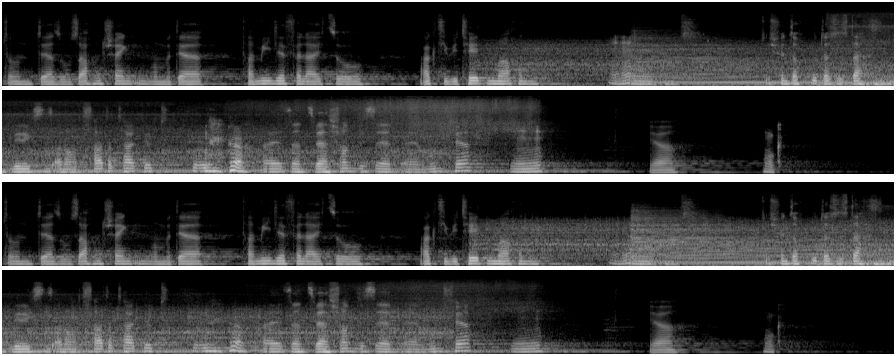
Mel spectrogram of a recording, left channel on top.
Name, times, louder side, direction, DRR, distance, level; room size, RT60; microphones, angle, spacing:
voice 1, 0.0-2.0 2.4-3.6 4.2-5.4 6.2-7.0 7.6-10.9 11.5-13.6 15.4-15.7, equal, ahead, 14 dB, 0.5 m, -25 dB
sound 1, 4.7-13.5, right 3 dB, 80° right, 3.1 m, -37 dB
sound 2, 6.3-15.2, right 1 dB, 35° right, 1.0 m, -34 dB
sound 3, 8.2-14.3, left 9 dB, 45° left, 1.9 m, -42 dB
voice 2, 10.8-11.5 14.0-14.4 16.5-16.7, left 4 dB, 80° left, 19 dB, 0.6 m, -24 dB
23.5 x 23.5 x 7.8 m, 2.7 s
head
